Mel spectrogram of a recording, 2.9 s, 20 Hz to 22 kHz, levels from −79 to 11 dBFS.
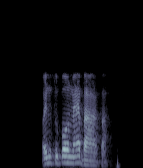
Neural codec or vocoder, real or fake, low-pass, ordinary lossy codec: codec, 16 kHz, 0.4 kbps, LongCat-Audio-Codec; fake; 3.6 kHz; Opus, 32 kbps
